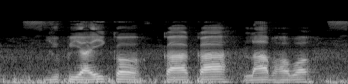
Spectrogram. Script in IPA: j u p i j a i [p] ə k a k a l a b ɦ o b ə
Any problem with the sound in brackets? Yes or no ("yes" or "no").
yes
